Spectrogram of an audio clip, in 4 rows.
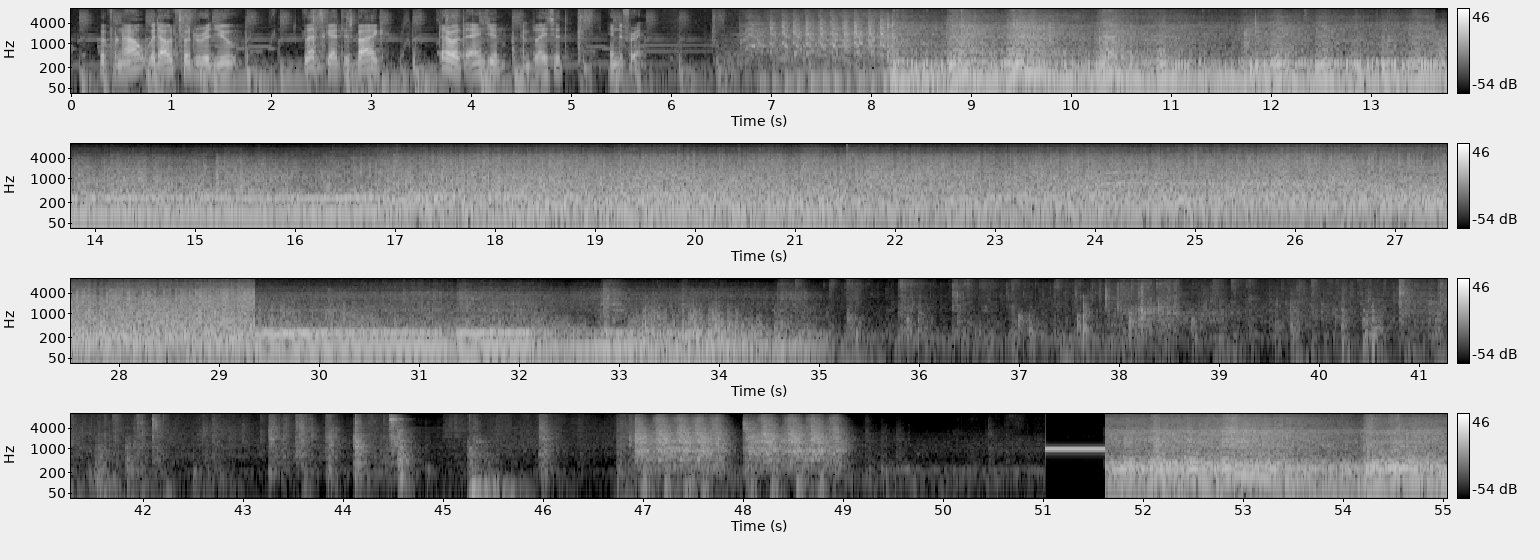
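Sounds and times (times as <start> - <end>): motorcycle engine revving: 6.6 - 20.0, 21.5 - 35.1, 51.6 - 55.0
wind rush on microphone: 13.6 - 29.8, 32.3 - 35.2.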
